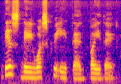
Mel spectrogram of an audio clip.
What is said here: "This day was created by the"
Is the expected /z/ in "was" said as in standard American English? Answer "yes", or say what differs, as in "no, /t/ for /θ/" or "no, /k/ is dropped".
no, /s/ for /z/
